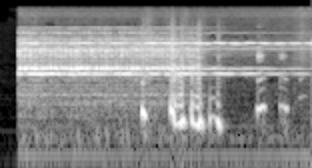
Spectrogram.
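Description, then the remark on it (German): A classic telephone bell rings loudly and continuously from start to finish, a bright metallic trill, with a few faint low thumps or murmurs beneath it toward the end. “Ein klassisches Telefonläuten.”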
